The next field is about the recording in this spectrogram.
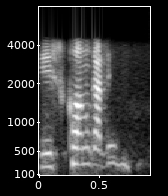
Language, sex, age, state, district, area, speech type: Assamese, female, 60+, Assam, Golaghat, urban, conversation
